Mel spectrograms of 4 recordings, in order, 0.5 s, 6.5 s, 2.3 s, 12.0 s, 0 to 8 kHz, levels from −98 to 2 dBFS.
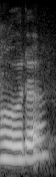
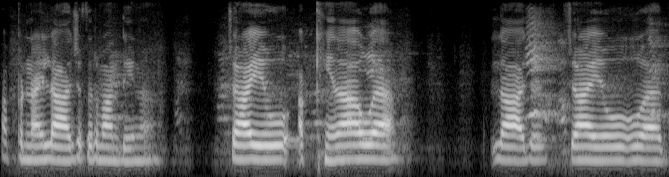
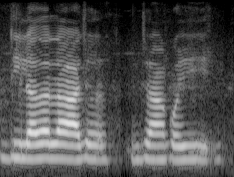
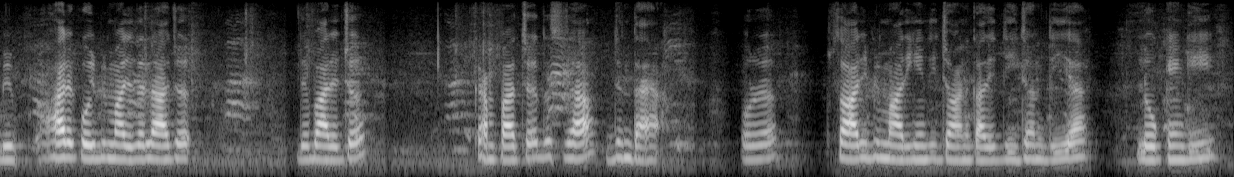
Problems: constant background noise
